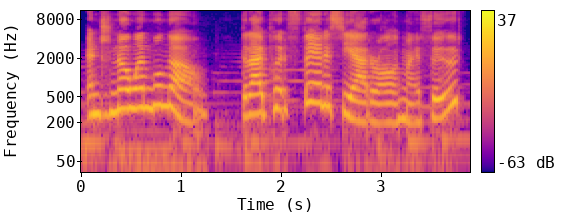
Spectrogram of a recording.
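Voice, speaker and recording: A woman's voice: high-pitched, big pitch swings, normal speed, a bit bright, soft background music. A young woman streaming a game, joking and swearing in casual chat. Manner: jokey and playful, swears freely.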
